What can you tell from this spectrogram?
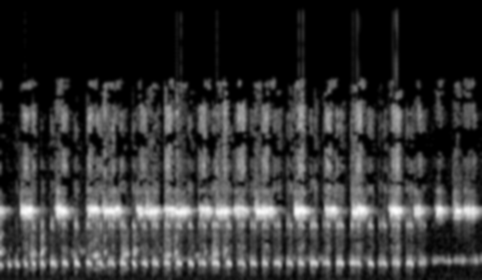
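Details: Crickets calling loudly, layering a fast pulsed buzzy trill beneath sharp, high chirps repeated several times a second, with the louder pulses briefly dropping out near the end.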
